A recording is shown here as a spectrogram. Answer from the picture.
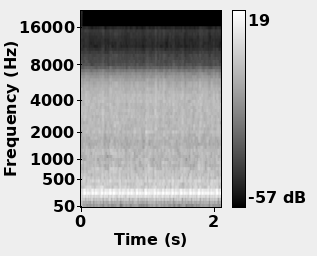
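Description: Snare drum roll: a fast, even rattle of strokes held at a steady level, over a steady low tone.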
